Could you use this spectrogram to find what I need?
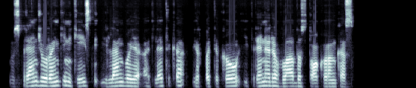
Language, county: Lithuanian, Klaipėda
